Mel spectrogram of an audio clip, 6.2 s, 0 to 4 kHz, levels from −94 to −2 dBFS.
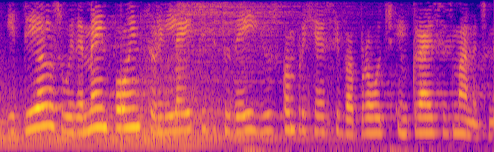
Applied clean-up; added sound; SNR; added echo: none; Drum; 14 dB; reverberation time 1.5 s.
